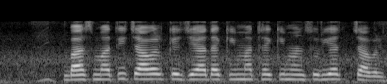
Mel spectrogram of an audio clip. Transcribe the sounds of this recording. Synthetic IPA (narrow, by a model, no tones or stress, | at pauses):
baːsmət̪it͡ʃaːʋəlked͡ʒjaːd̪akiːmət̪ɦɛkimənsuːɾijət̪t͡ʃaːʋəl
